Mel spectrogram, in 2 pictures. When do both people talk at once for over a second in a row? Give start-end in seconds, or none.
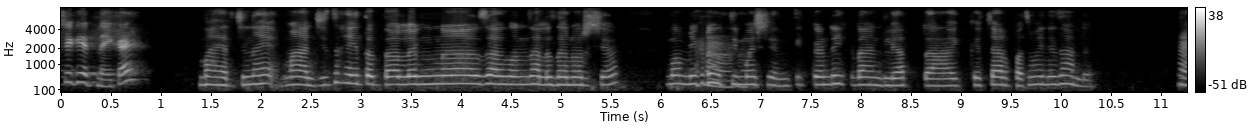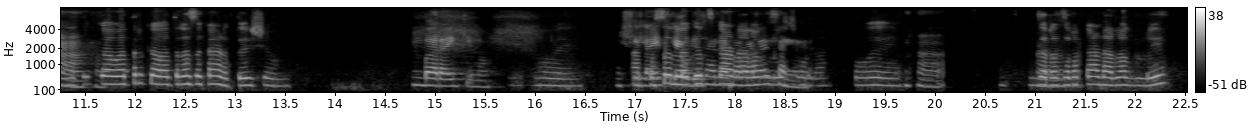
17.1-18.8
